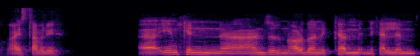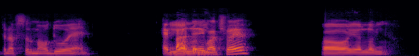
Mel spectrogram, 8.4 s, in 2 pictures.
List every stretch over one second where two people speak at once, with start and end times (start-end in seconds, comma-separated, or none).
none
